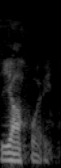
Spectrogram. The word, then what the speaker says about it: Yahweh: And most scholars believe that that is pronounced as Yahweh.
